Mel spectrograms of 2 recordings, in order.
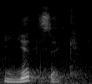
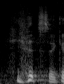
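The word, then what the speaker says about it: Yitzik (יצחק): In Hebrew, that name his mom and dad gave him is pronounced Yitzik. Yitzik. It even sounds like a chuckle, doesn't it?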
